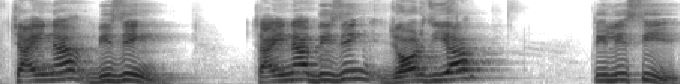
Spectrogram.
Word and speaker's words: Tbilisi: Georgia तिलिसी, इसको तिलिसी पढ़ेंगे, तिलिसी, B silent है यहाँ पे, TBILISI, जॉर्जिया तिलिसी।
